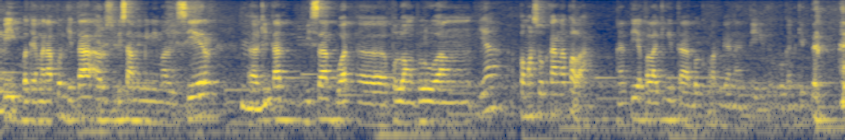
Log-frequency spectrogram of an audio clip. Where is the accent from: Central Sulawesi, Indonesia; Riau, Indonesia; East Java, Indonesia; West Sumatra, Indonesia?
West Sumatra, Indonesia; Batusangkar; kalau saya kan asli bukan orang Padang disebut, tapi orang Sumatera Barat. Itu kan rata-rata Sumatera. Orang perantau ya, bukan orang Padang. Tapi saya orang Batu Sangkar.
